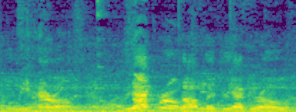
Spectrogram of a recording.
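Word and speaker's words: ligero: eyes fuller body lead herro lig e ro pronounced Willy Harrow black chrome outlet 3x Rove not Leggero arrow you can pronounce whatever you want to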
